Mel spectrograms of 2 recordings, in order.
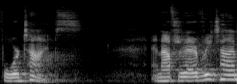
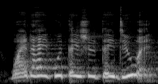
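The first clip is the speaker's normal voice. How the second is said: high, loud disbelief; why the heck, rising sharply; mock outrage at chore logic; incredulous; 5 dB louder, faster than usual. Real, not acted. Indignant rhetorical question to parents.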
